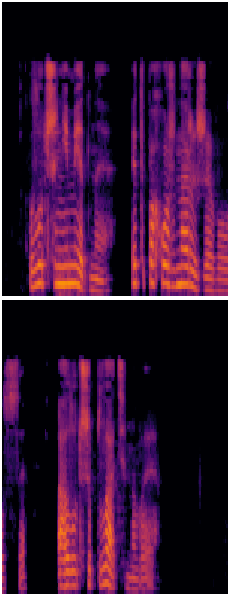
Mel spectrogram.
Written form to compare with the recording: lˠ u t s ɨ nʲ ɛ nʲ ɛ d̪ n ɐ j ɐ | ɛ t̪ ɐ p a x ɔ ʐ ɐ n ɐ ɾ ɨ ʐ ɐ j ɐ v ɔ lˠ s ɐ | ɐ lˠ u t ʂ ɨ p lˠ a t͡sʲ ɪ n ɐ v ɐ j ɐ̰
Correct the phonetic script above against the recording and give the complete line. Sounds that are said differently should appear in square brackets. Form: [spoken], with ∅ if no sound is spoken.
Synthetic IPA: lˠ u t [ʂ] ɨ nʲ ɛ [mʲ] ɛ d̪ n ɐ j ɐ | ɛ t̪ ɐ p a x ɔ ʐ ɐ n ɐ ɾ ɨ ʐ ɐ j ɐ v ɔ lˠ s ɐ | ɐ lˠ u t ʂ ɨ p lˠ a t͡sʲ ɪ n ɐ v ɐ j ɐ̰

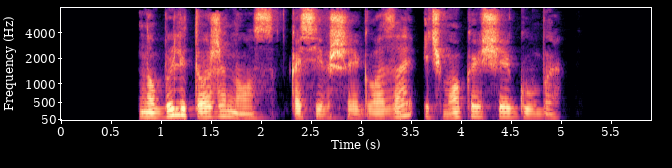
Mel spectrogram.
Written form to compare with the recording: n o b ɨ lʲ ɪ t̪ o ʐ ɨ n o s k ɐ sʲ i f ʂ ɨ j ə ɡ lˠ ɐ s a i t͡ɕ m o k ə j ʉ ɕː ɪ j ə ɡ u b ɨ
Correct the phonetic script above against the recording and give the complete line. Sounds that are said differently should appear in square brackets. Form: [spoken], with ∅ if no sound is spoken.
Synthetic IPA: n o b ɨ lʲ ɪ t̪ o ʐ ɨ n o s k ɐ sʲ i f ʂ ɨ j ə ɡ lˠ ɐ [z] a i t͡ɕ m o k ə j ʉ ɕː ɪ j ə ɡ u b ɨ

